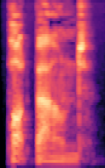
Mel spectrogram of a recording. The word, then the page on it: pot bound: British English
